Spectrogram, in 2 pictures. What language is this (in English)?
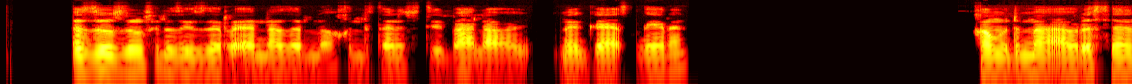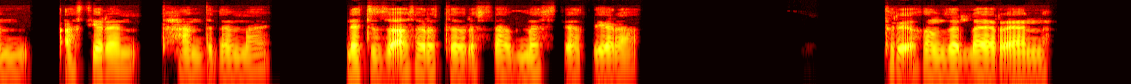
Tigrinya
